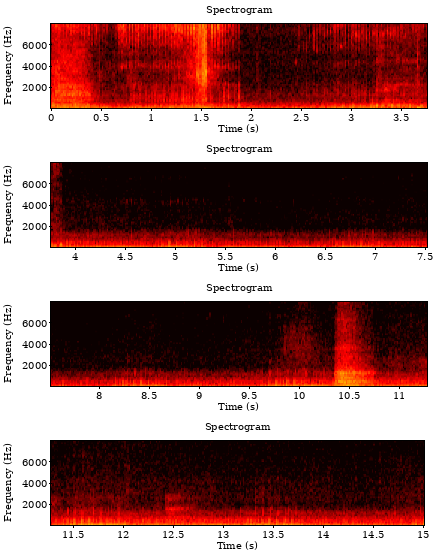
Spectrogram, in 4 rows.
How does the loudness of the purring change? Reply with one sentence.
The volume of the purring goes down, then up.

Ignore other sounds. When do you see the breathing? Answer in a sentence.
The breathing can be heard from 10.3 to 10.8 s.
